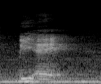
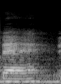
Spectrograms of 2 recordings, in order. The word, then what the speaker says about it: ba: it means three right pretty easy ba not bad it's bi all right so vietnamese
